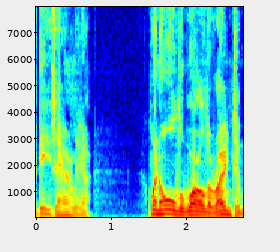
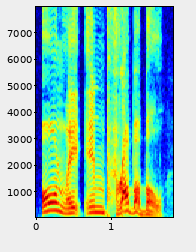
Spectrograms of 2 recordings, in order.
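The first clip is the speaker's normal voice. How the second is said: higher, louder, world-weary witch voice; a scheming witch unimpressed; witch sighing; 10 semitones higher, 5 dB louder than usual. Acted. Witch correcting Alvin, weary witchy sigh. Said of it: "sighed the witch".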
